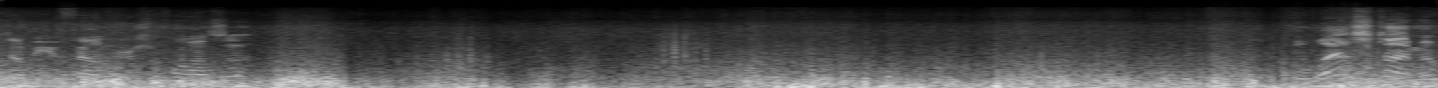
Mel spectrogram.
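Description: Strong wind buffets the microphone at an open, unsheltered plane-spotting area at an airport, a loud continuous rumbling roar with gusty surges throughout.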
